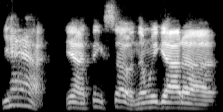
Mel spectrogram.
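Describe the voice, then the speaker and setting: A man hosts a casual sports talk show and eagerly draws out his guest with questions. His voice is very bright and forceful. It sits at a middle pitch. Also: animated, moderate pace, low-quality recording. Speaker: show host.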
